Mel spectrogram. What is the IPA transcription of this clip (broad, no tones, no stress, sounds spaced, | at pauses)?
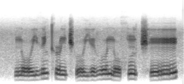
n oː j ð i l kʰ ɹ ĩ t͡ʃʼ ʊː j ɪ β ʊː n o x ũ l t͡ʃʰ ẽː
